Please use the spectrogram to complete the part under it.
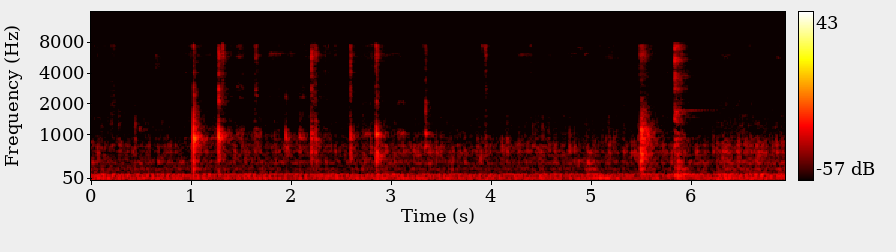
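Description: A spoon scrapes and taps against a pan.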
